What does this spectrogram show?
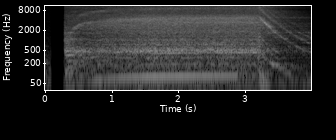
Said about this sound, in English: a circular saw in the woodshop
